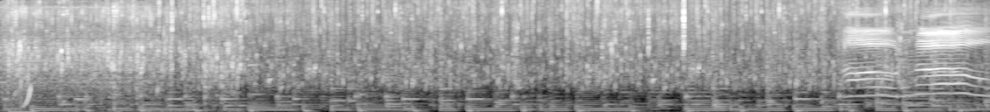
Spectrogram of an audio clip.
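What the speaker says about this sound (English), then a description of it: "Testing water pump works." Steady pouring and trickling water from a small pump in a Lego water ride runs throughout under a droning, repetitive background, with a brief higher warbling sound near the end.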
